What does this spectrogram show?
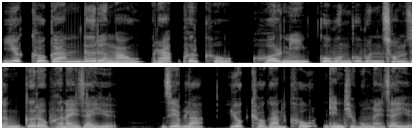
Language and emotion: Bodo, neutral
